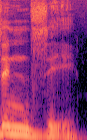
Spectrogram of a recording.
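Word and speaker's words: Zindzi: Our first female name is Zinzi. Zinzi. Z-I-N-D-Z-I. Pronounced Zinzi.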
